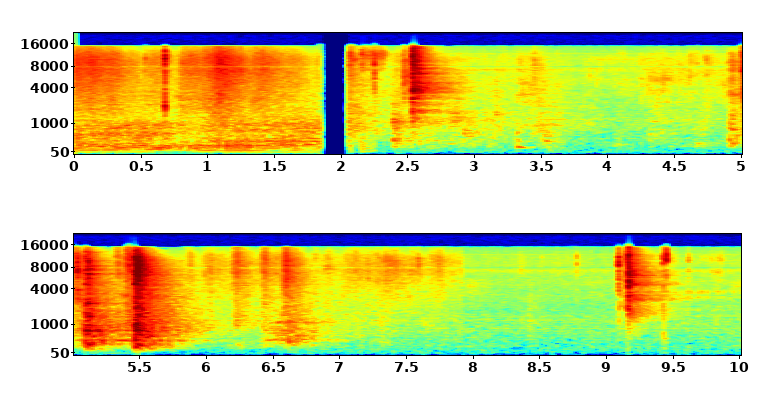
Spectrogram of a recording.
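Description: A low murmur of voices that cuts off abruptly about two seconds in, followed by a few short rustles and knocks of handling, the loudest about five seconds in.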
